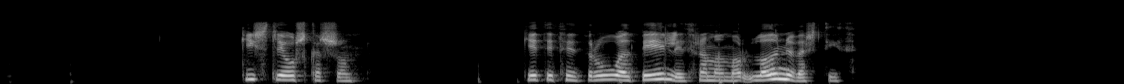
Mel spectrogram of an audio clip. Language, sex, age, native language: Icelandic, female, 60-69, Icelandic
